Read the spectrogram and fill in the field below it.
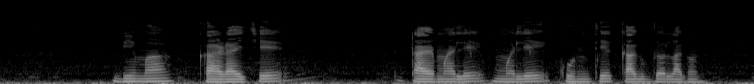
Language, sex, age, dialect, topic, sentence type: Marathi, male, 18-24, Varhadi, banking, question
